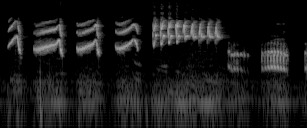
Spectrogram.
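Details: Asian pied starling song meant to make a silent bird sing: four repeated two-part whistled notes, then a fast dry rattle and two lower nasal notes.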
